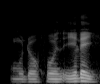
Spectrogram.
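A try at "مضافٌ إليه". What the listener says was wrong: Mudofun. Mati nun tuh. Masa mati NG bahasa Arab? Mudofun. Iya, bukan mudofung. Mudofun ilai. Mudofung ilai. Mudofun. Fun. Tanwin. Mudofun ilai.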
